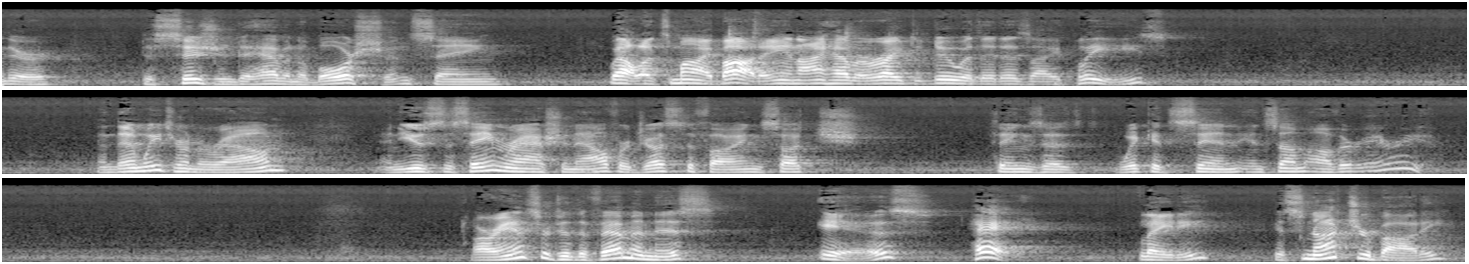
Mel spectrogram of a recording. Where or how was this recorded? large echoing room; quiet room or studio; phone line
large echoing room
